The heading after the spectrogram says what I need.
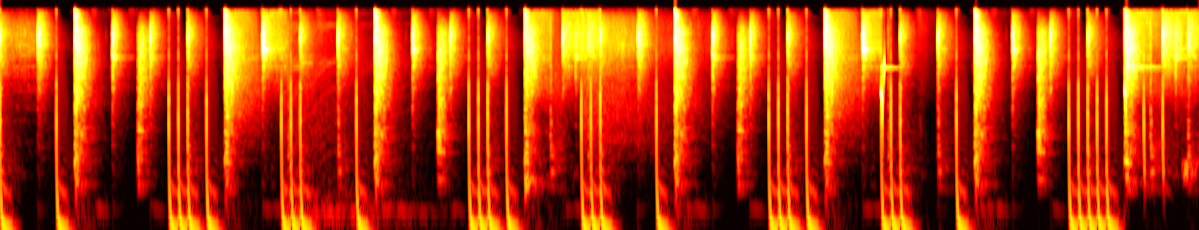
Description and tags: Created in Hydrogen and Korg Microsampler with samples from my personal and original library.Edit on Audacity.
kick, library, sample, pattern, hydrogen, edm, beat, bpm, loop, groove, drums, fills, korg, free, dance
